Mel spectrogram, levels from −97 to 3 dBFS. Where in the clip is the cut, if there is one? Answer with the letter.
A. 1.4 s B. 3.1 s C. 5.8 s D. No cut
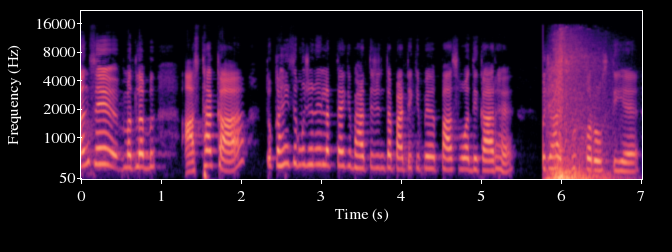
C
